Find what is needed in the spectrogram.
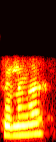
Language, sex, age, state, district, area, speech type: Tamil, female, 18-30, Tamil Nadu, Tirupattur, urban, conversation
